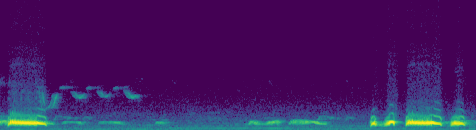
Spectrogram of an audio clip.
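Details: Spotted dove call for stimulating other doves to call. A loud low held coo opens, soft murmuring follows, then a full phrase of two short notes, a long note and a brief closing note.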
